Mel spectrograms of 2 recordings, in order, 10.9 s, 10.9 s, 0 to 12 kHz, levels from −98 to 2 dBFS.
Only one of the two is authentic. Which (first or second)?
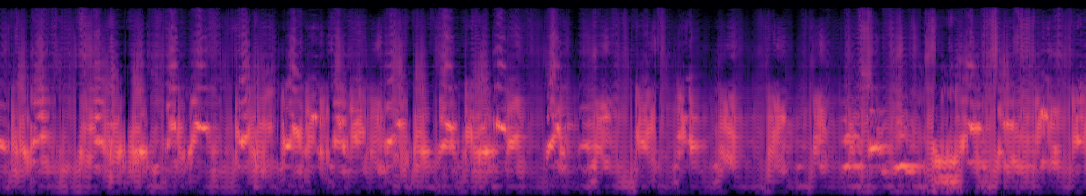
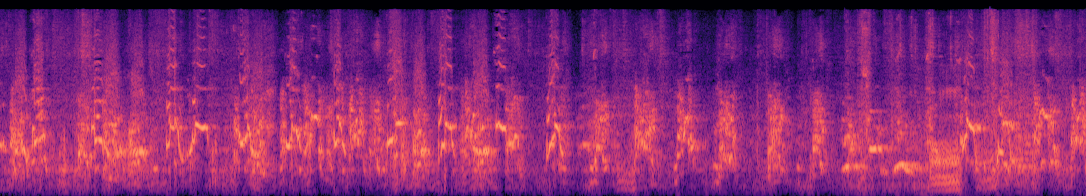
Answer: second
